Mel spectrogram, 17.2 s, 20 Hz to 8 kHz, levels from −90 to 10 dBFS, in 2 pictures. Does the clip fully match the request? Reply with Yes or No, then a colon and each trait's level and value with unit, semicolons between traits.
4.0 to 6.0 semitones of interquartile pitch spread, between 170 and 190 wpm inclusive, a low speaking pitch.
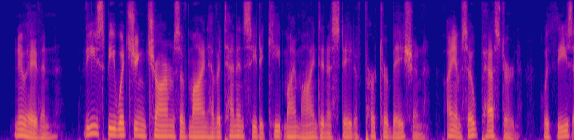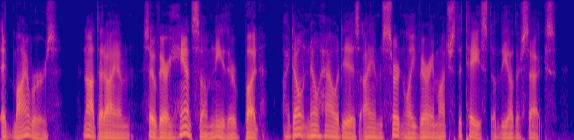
Yes: average, 4.5 semitones; average, 180 wpm; very low, 95 Hz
